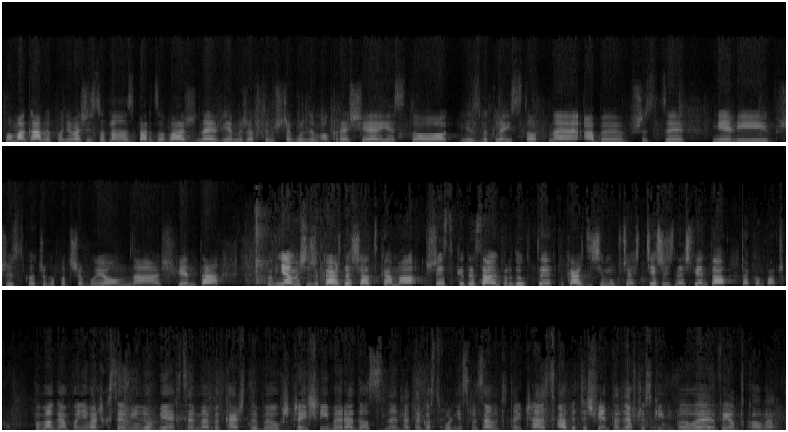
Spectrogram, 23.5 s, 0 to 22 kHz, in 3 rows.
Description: Wolontariuszki przygotowują obecnie kolejne paczki, które trafiają do potrzebujących osób. Jak podkreślają, to wielka radość pomagać innym.
s5-wolontariusze.mp3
